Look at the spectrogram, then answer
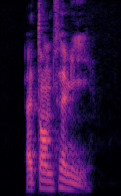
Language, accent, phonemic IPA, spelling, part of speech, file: French, France, /a.tɑ̃.dʁə fa.mij/, attendre famille, verb, LL-Q150 (fra)-attendre famille.wav
- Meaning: to be expecting a baby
